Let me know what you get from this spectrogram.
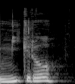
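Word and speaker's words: Migros: Und die Migro, da wird das S nicht ausgesprochen.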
